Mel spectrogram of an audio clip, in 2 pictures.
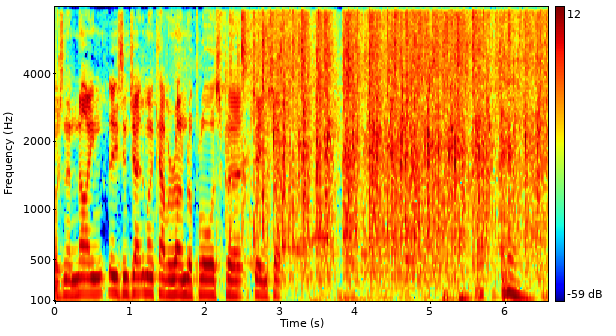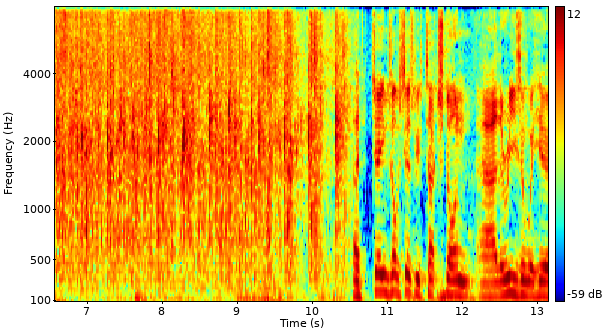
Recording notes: A special live episode of the Welsh Rugby Podcasts as we headed up to Cilfynydd RFC to record a bumper episode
